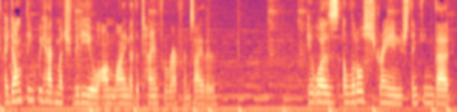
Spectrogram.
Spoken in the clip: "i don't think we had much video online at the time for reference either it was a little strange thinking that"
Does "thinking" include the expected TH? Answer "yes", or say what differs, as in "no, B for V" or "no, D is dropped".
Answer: yes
